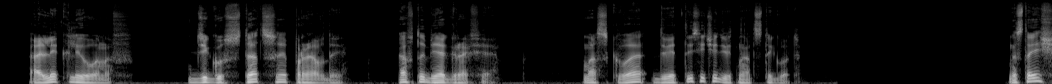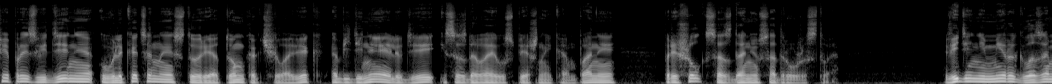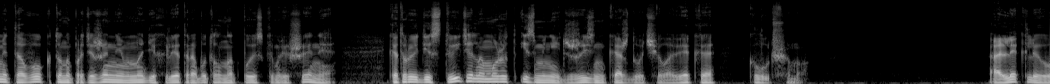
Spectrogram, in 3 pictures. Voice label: male, Russian, narration

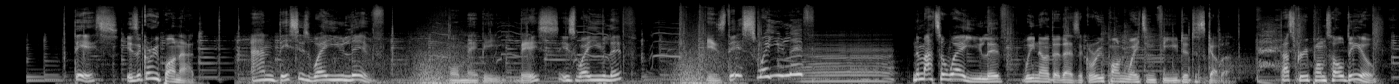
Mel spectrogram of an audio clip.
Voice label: male english commercial; english and scottish; groupon

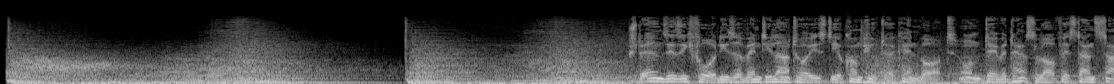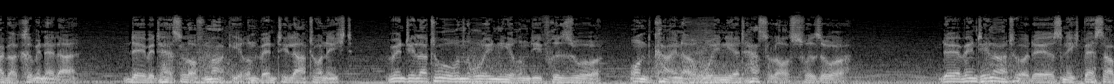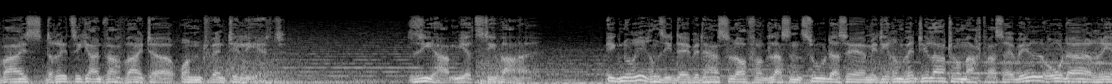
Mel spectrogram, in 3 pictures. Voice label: male german commercial; norton

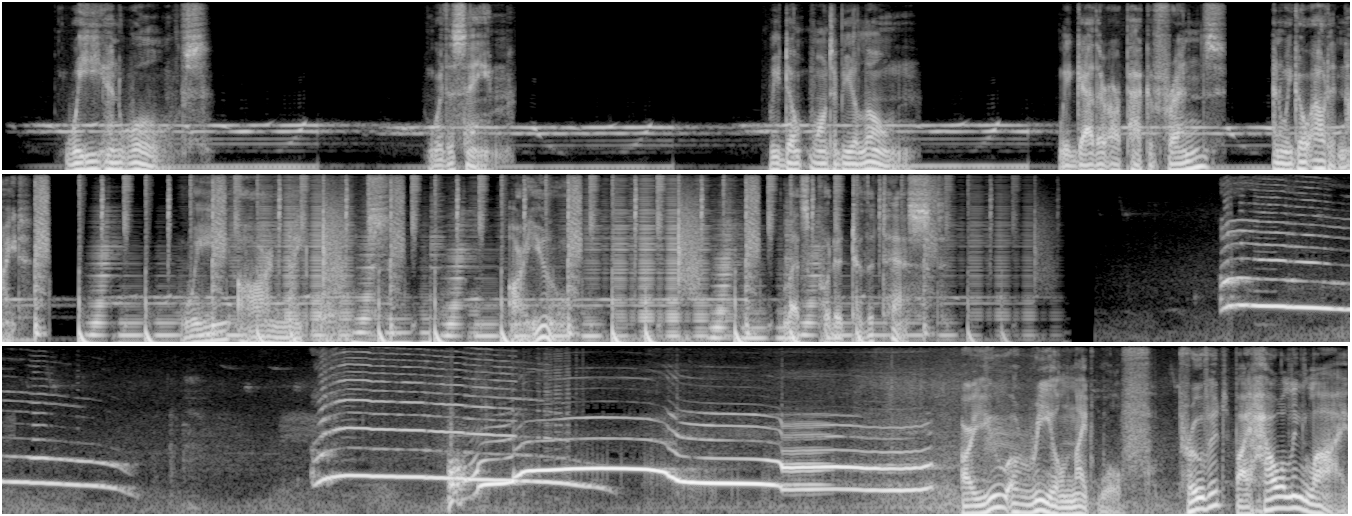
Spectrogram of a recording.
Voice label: male english usa commercial; eristoff

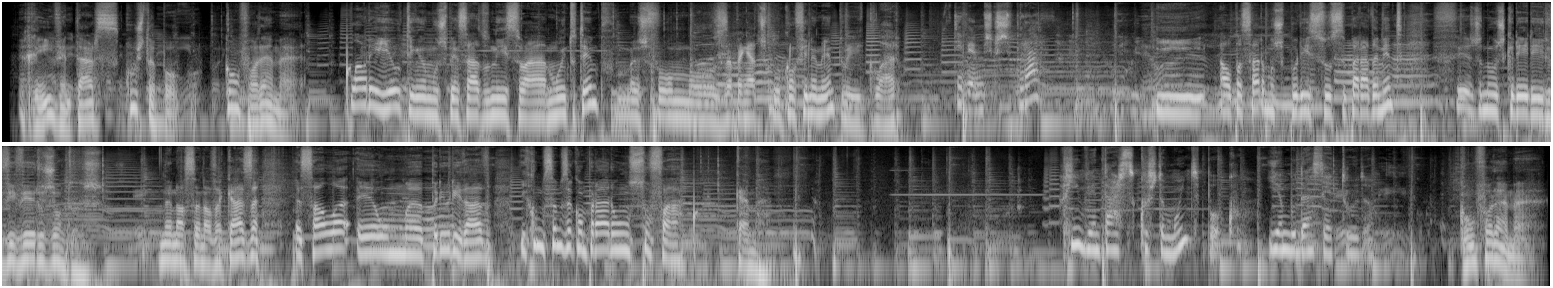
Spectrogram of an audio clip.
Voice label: male portuguese commercial; portuguese european

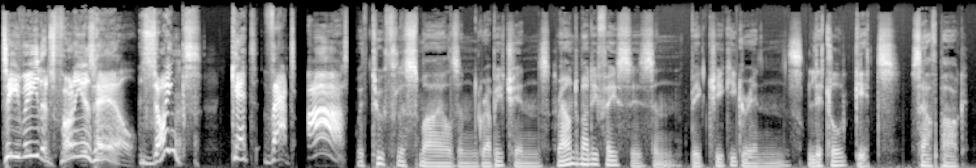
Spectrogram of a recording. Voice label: male english comedy promo; paramount

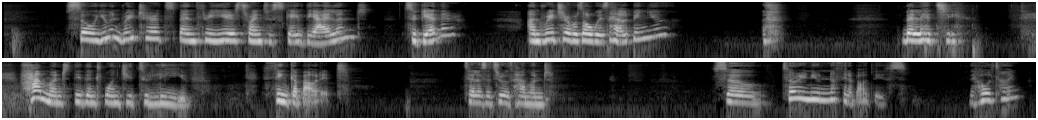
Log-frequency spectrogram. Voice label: female English with Spanish Castilian accent; Devine Voices

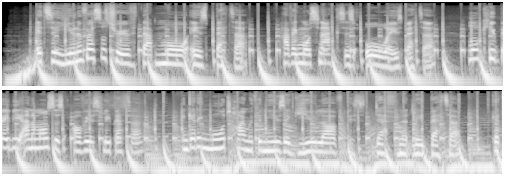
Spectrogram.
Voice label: female english with soft dutch accent commercial

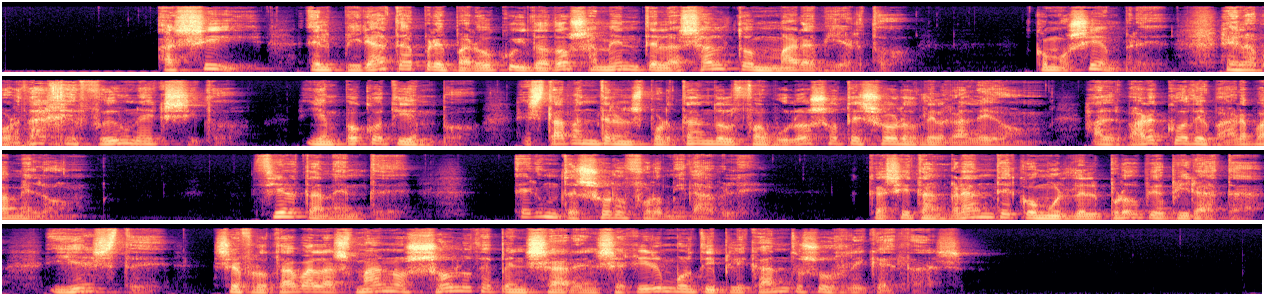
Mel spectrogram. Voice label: male spanish castilian childrens narration; the pirates tale; Devine Voices

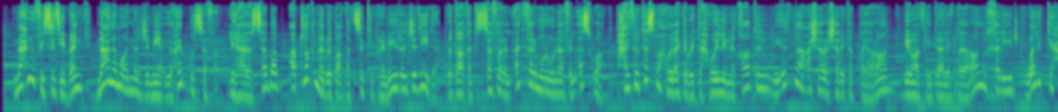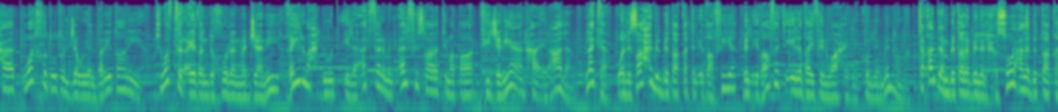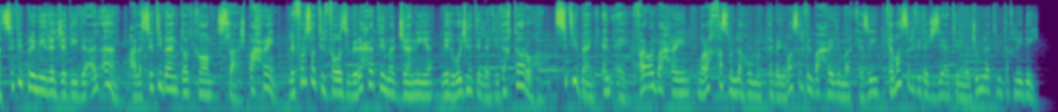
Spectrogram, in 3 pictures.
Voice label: male, Arabic corporate; citibank

